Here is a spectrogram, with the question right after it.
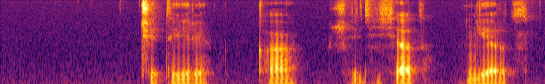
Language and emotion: Russian, neutral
